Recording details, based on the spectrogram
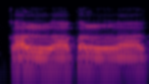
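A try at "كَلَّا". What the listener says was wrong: kalla panjang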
